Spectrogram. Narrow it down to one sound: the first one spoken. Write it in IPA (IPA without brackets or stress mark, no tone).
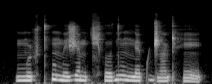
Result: m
